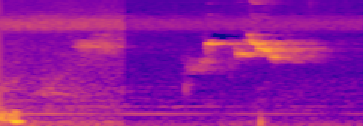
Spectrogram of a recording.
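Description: A bird chirping in a short run of quick high chirps in the second half, after one faint chirp just before, over a faint steady low tone.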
